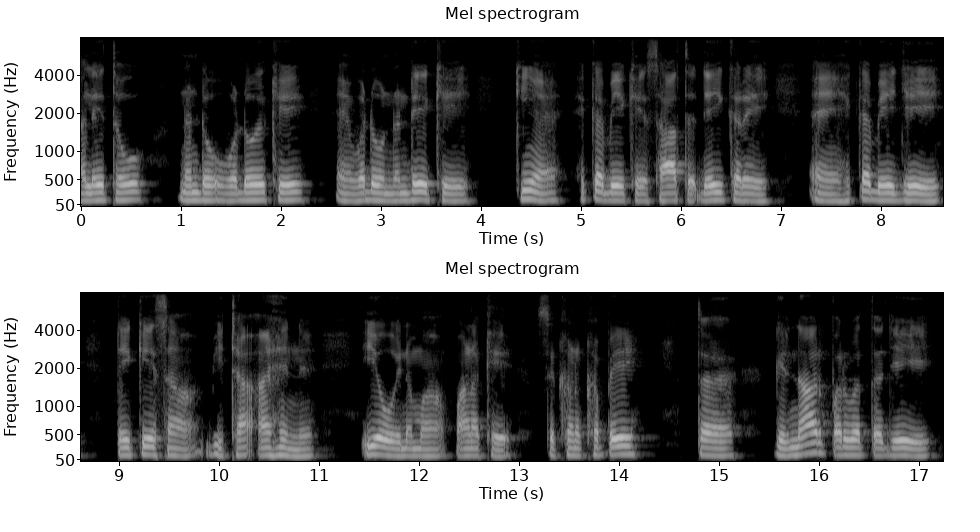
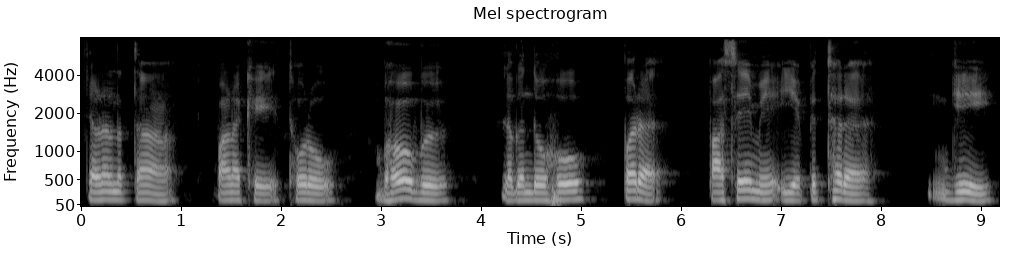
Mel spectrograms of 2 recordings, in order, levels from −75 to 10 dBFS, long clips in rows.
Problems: none marked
